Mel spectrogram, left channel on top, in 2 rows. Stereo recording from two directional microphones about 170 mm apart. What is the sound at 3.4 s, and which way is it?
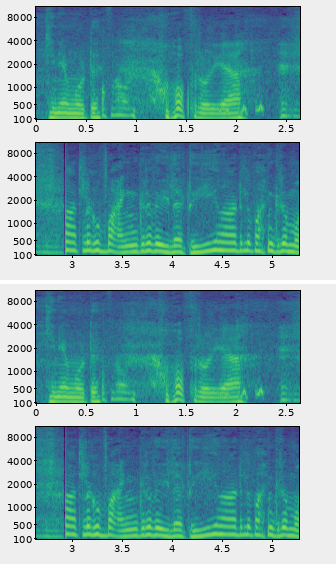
Speech, 20° left (ahead or behind).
